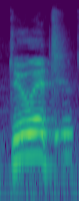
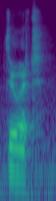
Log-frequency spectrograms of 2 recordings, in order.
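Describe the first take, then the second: First: Excited urging. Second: Said in the usual way. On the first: Real, not acted. Urging friend to show drawing.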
